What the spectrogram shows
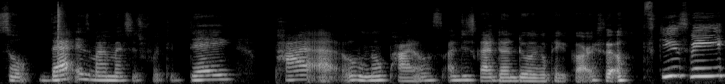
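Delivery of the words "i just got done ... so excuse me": laughing, giddy and tired-sounding. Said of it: "So I am laughing and being giddy".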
